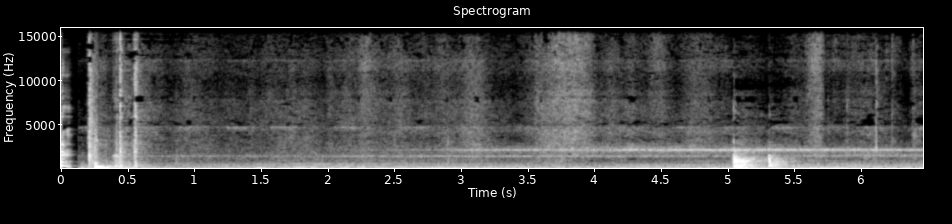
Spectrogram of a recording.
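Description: A drinking glass clinking lightly against a stainless-steel kitchen sink as it is emptied, a few short clicks over a steady low hum.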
